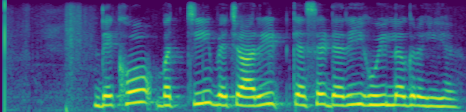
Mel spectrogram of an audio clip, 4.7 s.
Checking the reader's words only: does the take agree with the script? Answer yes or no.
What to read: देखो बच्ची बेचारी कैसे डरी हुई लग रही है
yes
